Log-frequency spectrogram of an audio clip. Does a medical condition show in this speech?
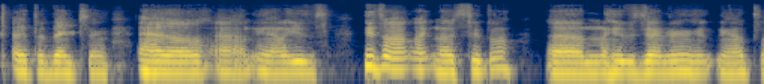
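Yes: spinal muscular atrophy; genetic, from birth.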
